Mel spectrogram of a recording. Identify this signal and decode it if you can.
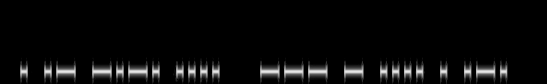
Morse code, heard as a keyed tone, about 20 wpm, 600 Hz. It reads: EACH OTHER
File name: winnie-20wpm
